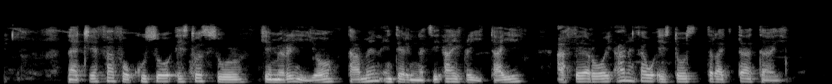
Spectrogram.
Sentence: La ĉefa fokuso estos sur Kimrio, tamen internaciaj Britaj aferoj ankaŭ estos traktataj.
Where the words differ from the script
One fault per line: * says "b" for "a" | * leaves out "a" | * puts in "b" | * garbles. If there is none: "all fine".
all fine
